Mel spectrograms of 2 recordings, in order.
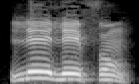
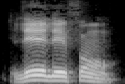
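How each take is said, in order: First: Loud, slow, higher announced word; dictation style. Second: Slow word at ordinary pitch; dictation repeat. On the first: Teacher announcing a new word to pupils, loud dictation style. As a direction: call out the new word, drawn out. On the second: Teacher repeating a word for pupils, measured dictation style. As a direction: repeat the word slowly and evenly. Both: Shown as a demonstration.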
